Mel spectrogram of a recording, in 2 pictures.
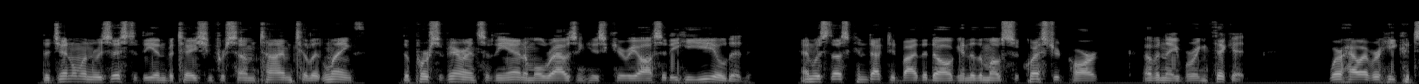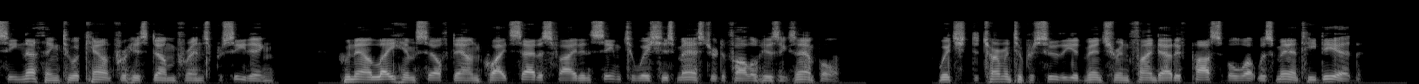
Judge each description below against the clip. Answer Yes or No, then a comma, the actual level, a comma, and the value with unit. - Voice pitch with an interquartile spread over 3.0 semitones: No, average, 2.7 semitones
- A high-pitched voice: No, low, 105 Hz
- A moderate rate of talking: Yes, average, 175 wpm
